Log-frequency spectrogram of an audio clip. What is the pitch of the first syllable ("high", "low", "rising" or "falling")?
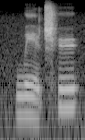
low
